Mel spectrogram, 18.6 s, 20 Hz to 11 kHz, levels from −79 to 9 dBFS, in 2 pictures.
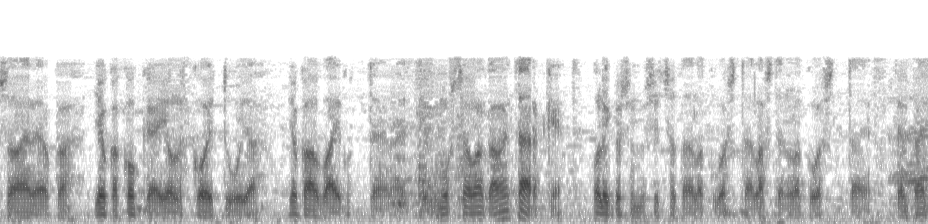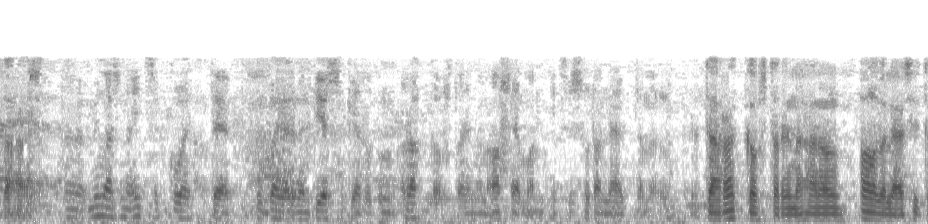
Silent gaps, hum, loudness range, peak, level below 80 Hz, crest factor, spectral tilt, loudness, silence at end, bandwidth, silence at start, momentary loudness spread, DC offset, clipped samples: none; none; 6 LU; -2 dBFS; -48 dBFS; 20 dB; -10.5 dB/octave; -24 LUFS; 0 s; 4.9 kHz; 0 s; 12 LU; under 0.1%; under 0.1%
